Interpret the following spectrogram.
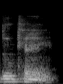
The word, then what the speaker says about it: Duquesne: It's like, if you read the name, it's like you can't even, if you look at it, you won't be able to pronounce it, but I'm pretty sure it's pronounced Duquesne.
